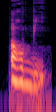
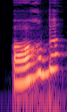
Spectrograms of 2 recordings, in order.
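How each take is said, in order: First: "orbi" with a short, light first syllable, stress on the final i; short unstressed R. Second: "Orb" as one long stressed syllable with French R. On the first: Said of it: "first syllable in our new position is shorter". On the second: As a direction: lean on the R in "Orb". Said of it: "one where the R is stressed". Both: Shown as a demonstration.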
